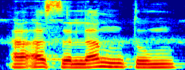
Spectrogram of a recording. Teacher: আ'আসলামতুম, এখানে মিম সাকিন আছে, কিন্তু গুণ্য করা যাবে না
